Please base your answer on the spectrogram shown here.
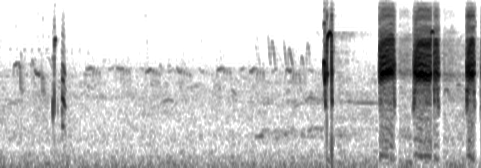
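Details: Black francolin (kala teetar) calling: faint thin chirps early on, then a loud, harsh, grating series of four or five rapid broadband bursts over the last second and a half, with a quiet background.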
